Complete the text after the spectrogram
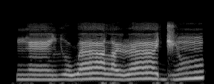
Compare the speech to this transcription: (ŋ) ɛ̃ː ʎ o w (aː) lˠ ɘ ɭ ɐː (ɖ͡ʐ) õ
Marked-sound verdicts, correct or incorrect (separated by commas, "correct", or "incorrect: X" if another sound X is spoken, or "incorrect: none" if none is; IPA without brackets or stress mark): correct, incorrect: ɐː, incorrect: d͡ʒ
